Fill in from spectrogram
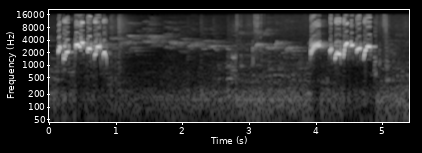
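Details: Red-whiskered bulbul song, played to caged birds to make them lively: two crisp phrases of five or six bouncing whistled notes, about three seconds apart. Faint bird chirps fill the pause between them.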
